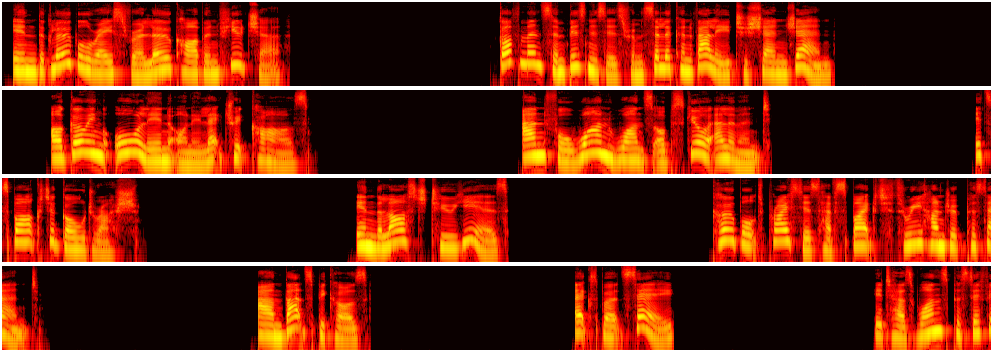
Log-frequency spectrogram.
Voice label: news, british english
